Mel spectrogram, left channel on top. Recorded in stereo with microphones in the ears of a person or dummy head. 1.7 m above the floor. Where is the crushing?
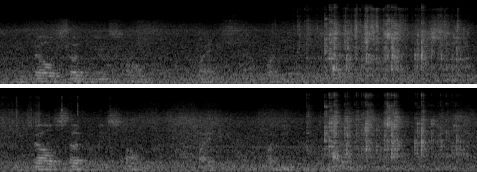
15° right (ahead or behind), 1.1 m.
